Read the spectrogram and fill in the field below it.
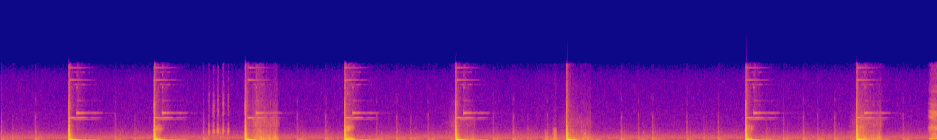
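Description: A punching bag is struck with heavy, ringing thuds again and again.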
